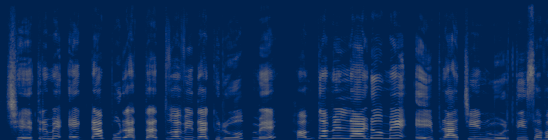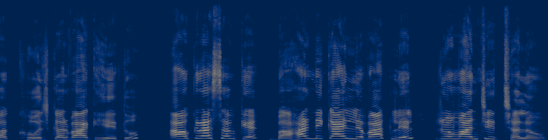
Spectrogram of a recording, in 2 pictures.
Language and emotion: Maithili, happy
